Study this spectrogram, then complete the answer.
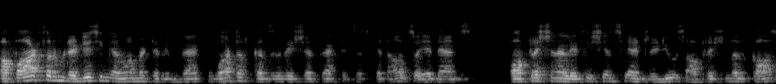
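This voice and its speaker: A very fast, somewhat breathy delivery. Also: man. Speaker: engineering expert giving technical talk. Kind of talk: technical presentation.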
